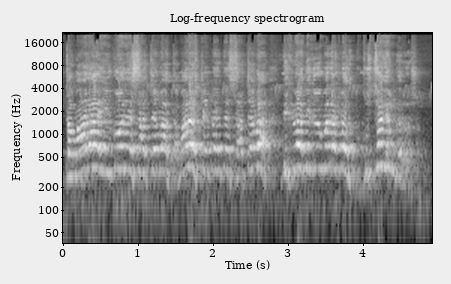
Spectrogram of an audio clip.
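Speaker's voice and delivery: preacher shouting at parents about their ego; scolding shout. Real, not acted. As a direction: raise the voice and confront them.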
